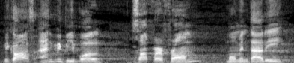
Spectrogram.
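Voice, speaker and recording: A man preaching a sermon, mixing Tagalog and English and telling stories with lively emphasis. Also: fairly high pitch, slow, slight background noise, rough recording.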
